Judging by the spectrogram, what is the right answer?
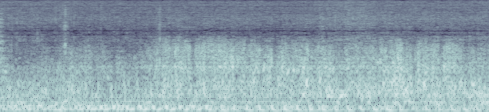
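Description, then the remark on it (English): A boat motor idles steadily with a low, rhythmic chugging, mixed with broad wind and water noise, as the boat is slowed by a rock so a passenger can jump off. The engine keeps running evenly throughout without fading, and no one speaks. “The motor's died. And the boat's drifting.”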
